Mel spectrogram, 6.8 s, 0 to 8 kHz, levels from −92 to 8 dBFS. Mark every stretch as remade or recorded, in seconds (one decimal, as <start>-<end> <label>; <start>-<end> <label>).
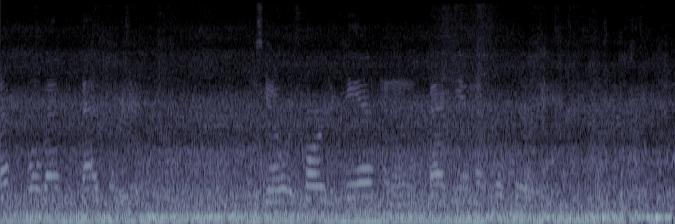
0.0-0.9 recorded; 0.9-1.4 remade; 1.4-5.2 recorded; 5.2-6.8 remade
